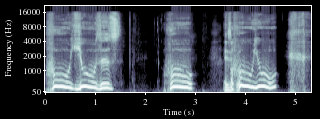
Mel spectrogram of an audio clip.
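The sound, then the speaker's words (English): A person imitates an owl, giving three loud, drawn-out vocal hoots with wavering, rising-and-falling pitch, separated by short pauses, followed by a brief breathy sound. “I've been joined by an owl. I've been joined by a giant owl”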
